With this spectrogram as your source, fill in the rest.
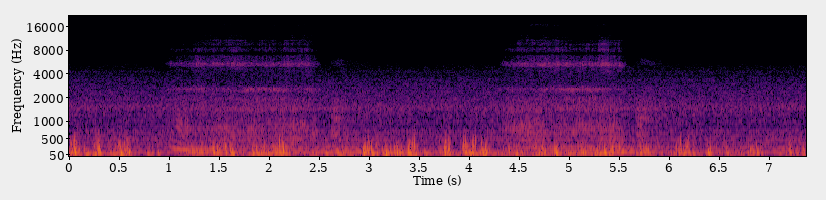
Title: Sleep snoring sounds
